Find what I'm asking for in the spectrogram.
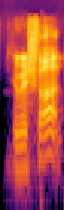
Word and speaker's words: Tu Bishvat: Help me with the pronunciation. Tu Bishvat? – Tu Bishvat, yeah. Good job.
